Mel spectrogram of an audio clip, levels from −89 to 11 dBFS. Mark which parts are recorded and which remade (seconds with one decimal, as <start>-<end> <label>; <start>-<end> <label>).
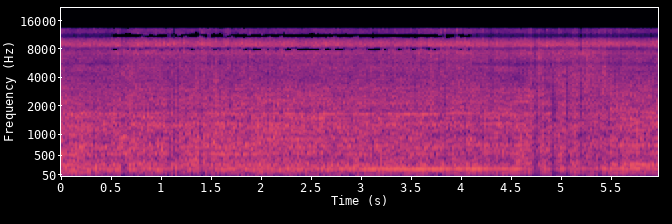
0.0-0.5 remade; 0.5-4.1 recorded; 4.1-6.0 remade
